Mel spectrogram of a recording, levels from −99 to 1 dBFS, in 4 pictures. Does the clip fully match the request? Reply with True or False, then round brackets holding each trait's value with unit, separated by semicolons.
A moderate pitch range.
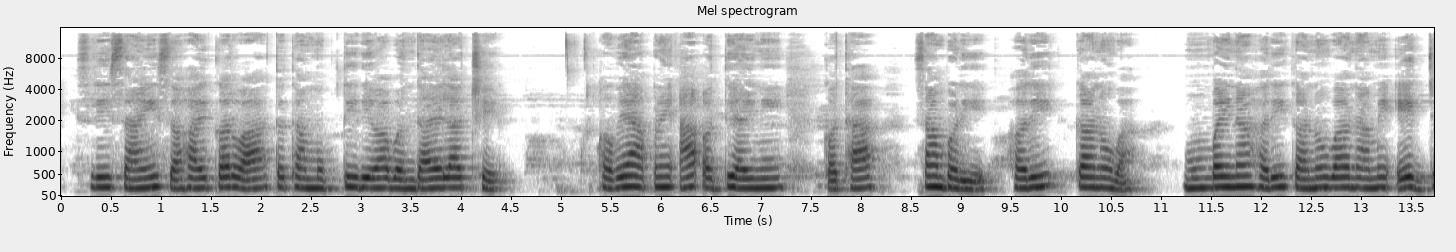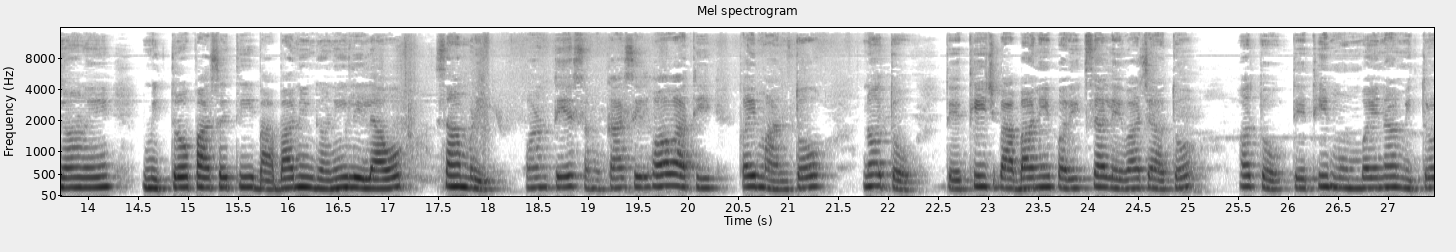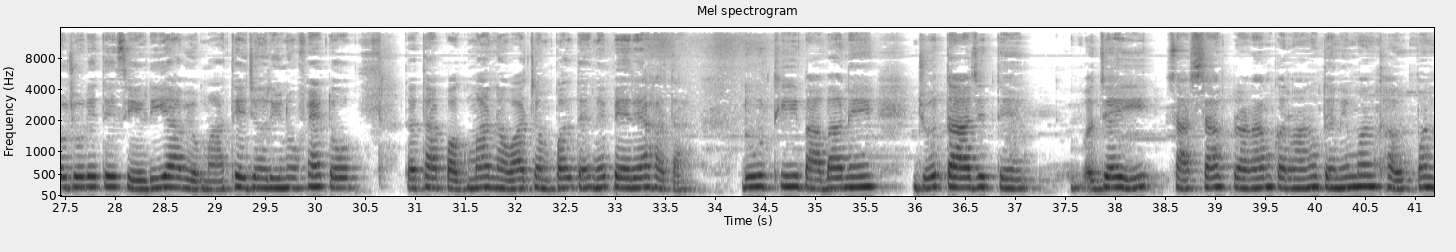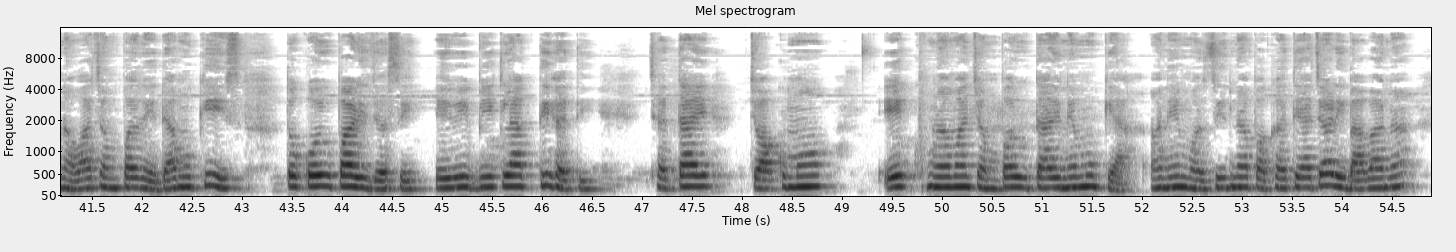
False (2.0 semitones)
